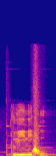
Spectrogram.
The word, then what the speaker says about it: clínico: médico, hóspede, matemática, árbitro, clínico e hipopótamo. Percebam que nessas palavras nós pronunciamos a antepenúltima sílaba com mais intensidade, pois nós falamos da seguinte maneira. Médico, hóspede, matemática, árbitro, clínico, hipopótamo.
